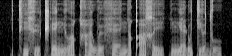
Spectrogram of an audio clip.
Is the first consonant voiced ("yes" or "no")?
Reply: no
